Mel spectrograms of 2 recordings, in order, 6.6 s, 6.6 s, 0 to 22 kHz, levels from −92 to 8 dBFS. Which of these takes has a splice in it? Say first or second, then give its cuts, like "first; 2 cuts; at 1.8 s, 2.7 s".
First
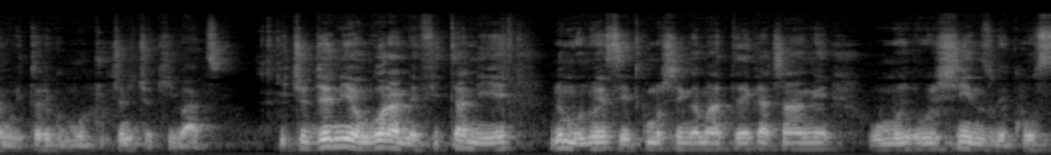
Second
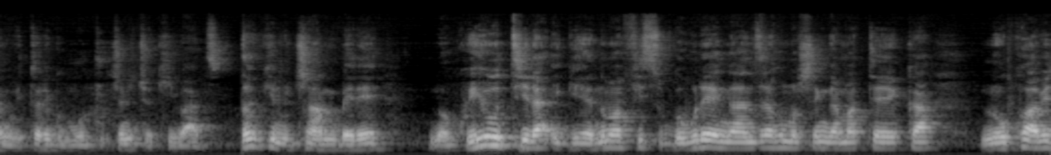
second; 1 cut; at 1.5 s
